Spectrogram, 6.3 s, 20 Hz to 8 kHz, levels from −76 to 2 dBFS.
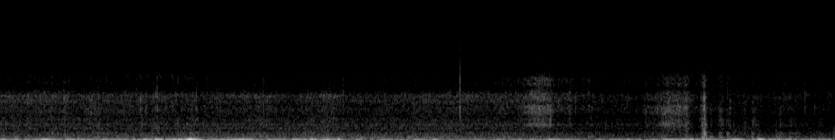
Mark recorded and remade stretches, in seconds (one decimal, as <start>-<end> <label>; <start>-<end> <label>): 0.0-6.3 recorded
